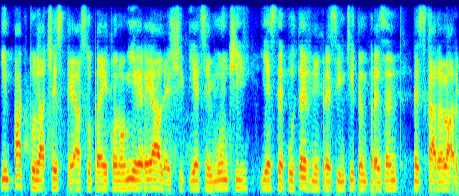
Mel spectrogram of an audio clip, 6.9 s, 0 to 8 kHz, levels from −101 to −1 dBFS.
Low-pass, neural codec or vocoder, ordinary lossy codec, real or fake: 7.2 kHz; codec, 16 kHz, 2 kbps, FreqCodec, smaller model; none; fake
